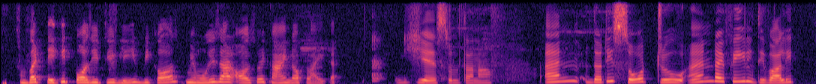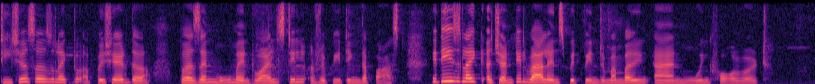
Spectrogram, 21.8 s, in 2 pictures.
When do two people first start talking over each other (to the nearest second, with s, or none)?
none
